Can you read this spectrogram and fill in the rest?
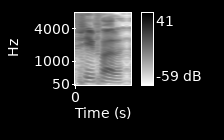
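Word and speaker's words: Pfeffer: इसमें P silent है। ठीक है? हमें समझ में नहीं आता जब साइलेंट होता है तो लिखते क्यों हैं सब? ठीक है? तो यहां से हम पढ़ते हैं फीफर।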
